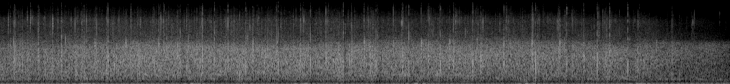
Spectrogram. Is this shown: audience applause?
yes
